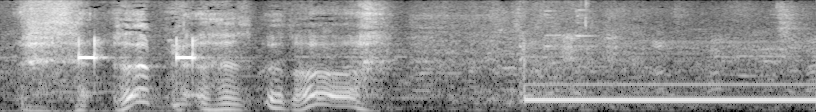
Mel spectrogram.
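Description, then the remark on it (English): A steady electronic telephone ringing tone comes on the line after a brief stretch of voices and small beeps, holding at an even, fairly loud level until the end. “Oh, it's ringing.”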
